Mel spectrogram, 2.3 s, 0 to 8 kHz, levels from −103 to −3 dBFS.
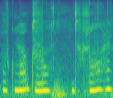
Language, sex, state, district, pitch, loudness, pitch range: Hindi, female, Himachal Pradesh, Shimla, 255 Hz, -11 LUFS, 240-275 Hz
